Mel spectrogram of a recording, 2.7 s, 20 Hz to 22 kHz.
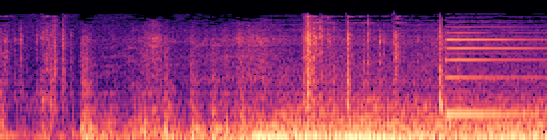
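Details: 2005 Pontiac Grand Am after the blinking security light ran out its 10-minute relearn: keys jingle, short crank, then it catches and settles into a steady low idle; clean, normal start.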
